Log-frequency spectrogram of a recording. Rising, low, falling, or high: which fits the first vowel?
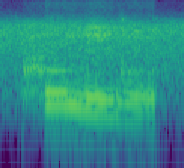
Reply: high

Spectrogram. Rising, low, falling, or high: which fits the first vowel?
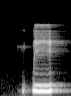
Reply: high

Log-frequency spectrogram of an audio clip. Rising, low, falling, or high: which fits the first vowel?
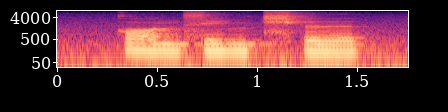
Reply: falling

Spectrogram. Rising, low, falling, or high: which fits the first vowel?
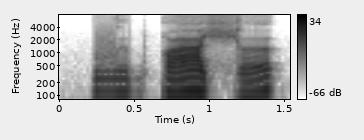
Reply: low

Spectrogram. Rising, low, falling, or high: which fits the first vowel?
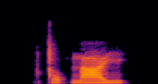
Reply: low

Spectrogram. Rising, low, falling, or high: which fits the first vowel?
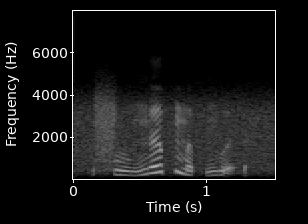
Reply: low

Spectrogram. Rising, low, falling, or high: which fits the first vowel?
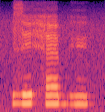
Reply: high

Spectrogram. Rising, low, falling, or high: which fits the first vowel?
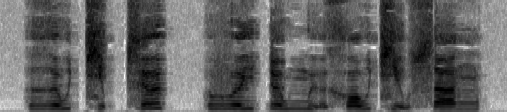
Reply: rising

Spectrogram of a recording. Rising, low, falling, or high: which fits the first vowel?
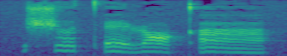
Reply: high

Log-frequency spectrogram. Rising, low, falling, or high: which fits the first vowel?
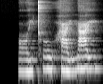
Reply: low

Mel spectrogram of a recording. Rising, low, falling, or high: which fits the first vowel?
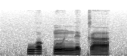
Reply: high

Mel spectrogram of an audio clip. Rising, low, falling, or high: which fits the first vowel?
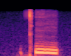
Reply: low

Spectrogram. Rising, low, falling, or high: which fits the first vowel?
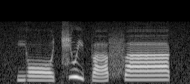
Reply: low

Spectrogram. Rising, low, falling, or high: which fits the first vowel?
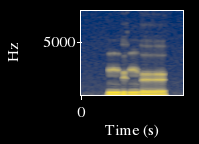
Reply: low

